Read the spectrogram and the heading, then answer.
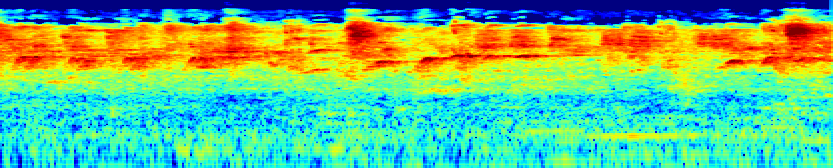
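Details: Budgerigar mating sounds for stimulating male and female to breed: overlapping scratchy chatter with clear short whistled notes and squeaky squawks, rising and falling in waves.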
